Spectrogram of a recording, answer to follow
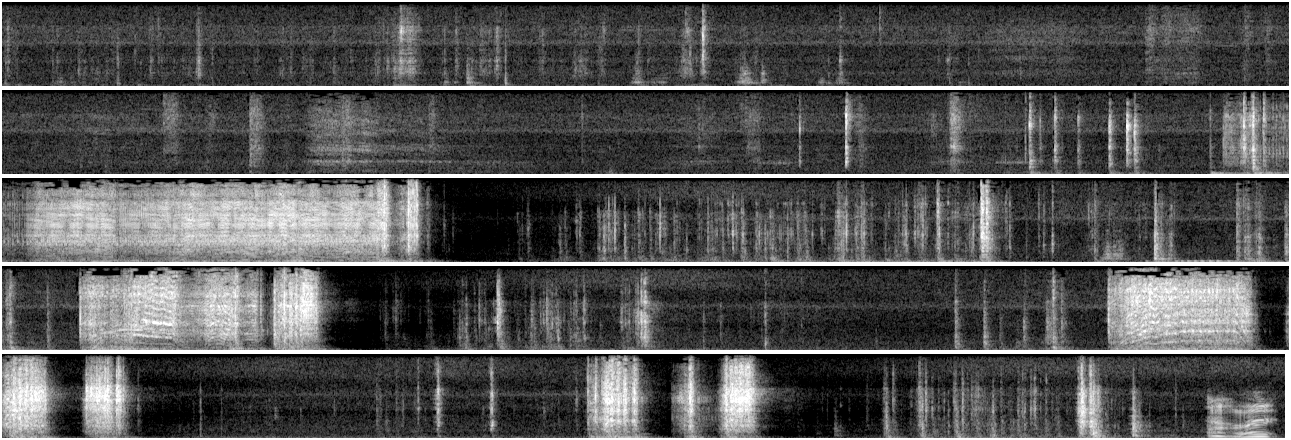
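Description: Mounting nuts of a new towing mirror being run down by a cordless drill-driver with a socket, in several bursts of a few seconds each starting about twelve seconds in. Before that, faint small clicks as the nuts are threaded on by hand.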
